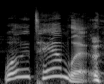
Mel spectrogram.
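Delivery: high-pitched mock explanation; retold exasperated reply. Actor answering puzzled fans at Hamlet, mock exasperation. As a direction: pitch it way up, as if stating the obvious. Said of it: "And I'm like".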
